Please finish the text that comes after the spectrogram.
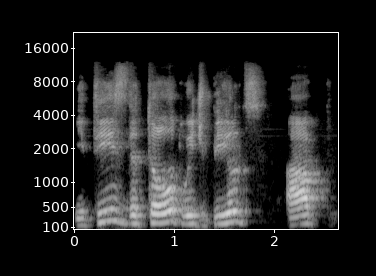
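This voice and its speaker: A man with a Romanian accent reads a spiritual passage aloud in English, slowly and haltingly, with pauses between phrases. His voice sits somewhat high for a man. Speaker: satsang participant.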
